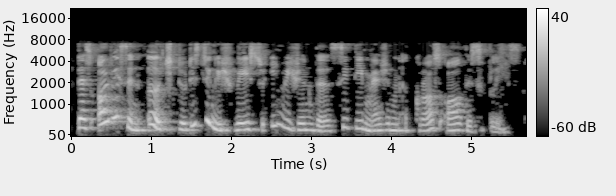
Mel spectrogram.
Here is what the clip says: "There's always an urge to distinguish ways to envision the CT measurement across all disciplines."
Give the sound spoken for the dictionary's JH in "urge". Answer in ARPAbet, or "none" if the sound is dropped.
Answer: CH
